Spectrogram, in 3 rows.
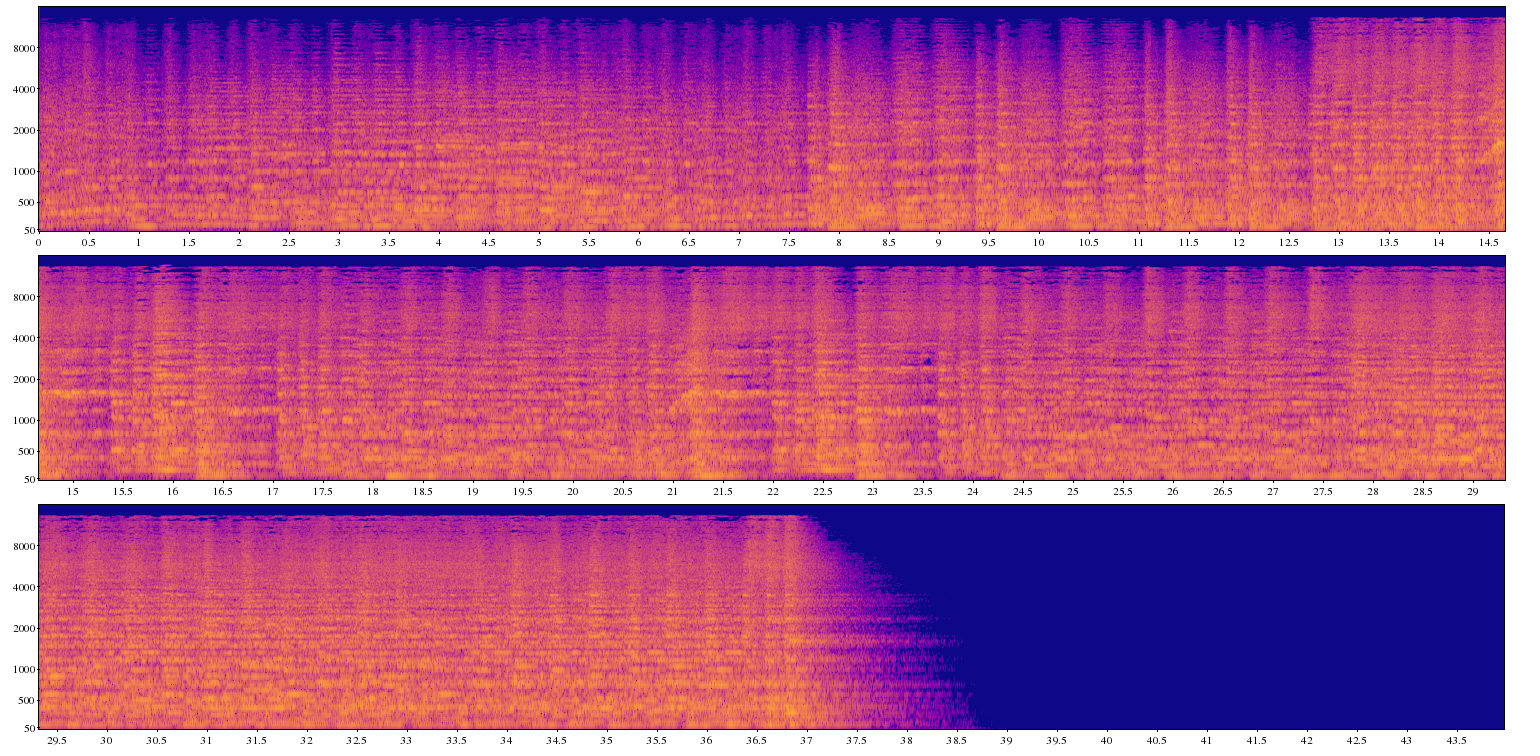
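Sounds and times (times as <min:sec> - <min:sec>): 
trumpet: 0:00.0 - 0:38.2.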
